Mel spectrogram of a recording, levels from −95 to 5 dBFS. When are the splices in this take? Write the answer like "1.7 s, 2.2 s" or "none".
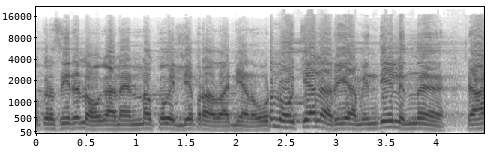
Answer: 2.4 s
